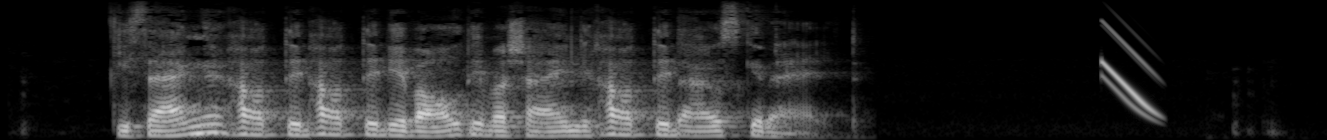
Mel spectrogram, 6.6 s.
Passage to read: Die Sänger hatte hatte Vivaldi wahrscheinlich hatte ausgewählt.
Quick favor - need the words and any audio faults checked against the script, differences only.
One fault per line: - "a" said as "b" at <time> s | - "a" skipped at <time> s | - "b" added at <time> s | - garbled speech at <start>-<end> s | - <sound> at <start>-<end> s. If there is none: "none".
- chirp at 5.5-5.8 s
